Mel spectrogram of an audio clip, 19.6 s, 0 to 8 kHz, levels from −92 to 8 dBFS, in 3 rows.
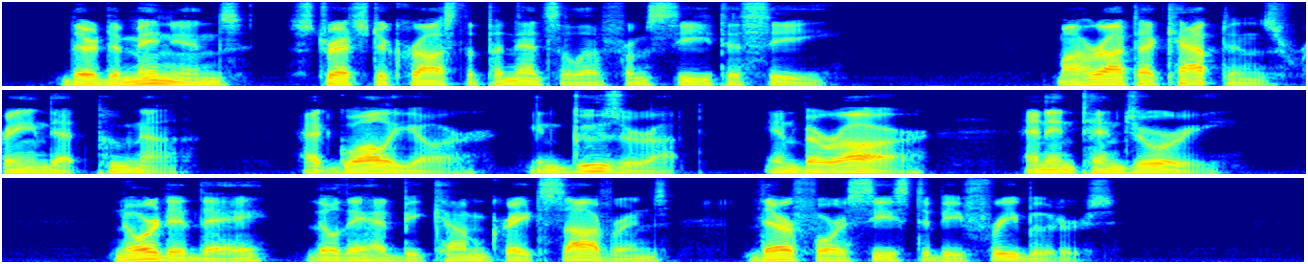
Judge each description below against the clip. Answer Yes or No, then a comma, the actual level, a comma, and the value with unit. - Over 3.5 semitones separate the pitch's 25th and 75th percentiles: Yes, average, 4.1 semitones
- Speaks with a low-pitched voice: Yes, very low, 85 Hz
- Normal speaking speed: No, slow, 115 wpm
